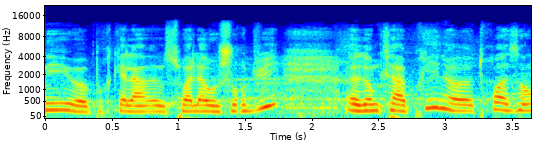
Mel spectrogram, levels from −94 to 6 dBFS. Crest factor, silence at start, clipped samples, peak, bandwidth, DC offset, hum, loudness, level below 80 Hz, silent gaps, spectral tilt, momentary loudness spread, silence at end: 14 dB; 0 s; under 0.1%; -4 dBFS; 13.5 kHz; under 0.1%; none; -18 LUFS; -44 dBFS; none; -6 dB/octave; 3 LU; 0 s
